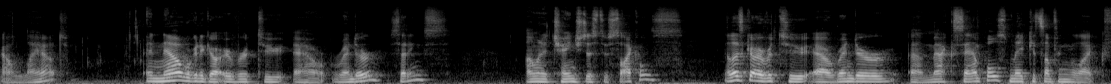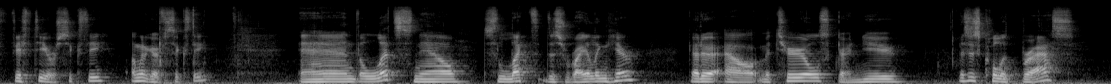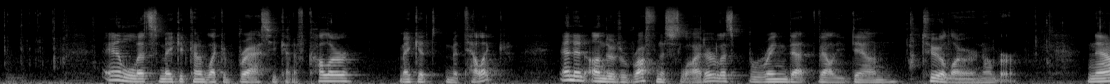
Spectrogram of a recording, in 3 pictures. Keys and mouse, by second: 0.0-3.2 middle drag, 3.2 click, 3.4-4.7 middle drag, 4.7-16.2 drag, 16.2-19.5 middle drag, 19.5-24.1 drag, 22.6 s, 24.1-26.5 middle drag, 26.5-33.3 drag, 32.7 alt+a.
